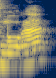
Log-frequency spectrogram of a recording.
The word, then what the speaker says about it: Morin: Mais Morin, it is French name. So as I told you yesterday also in my previous video that IN always sounds like un, Morin.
